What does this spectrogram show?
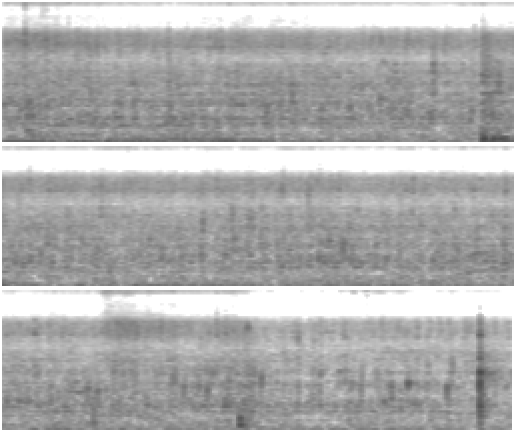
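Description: Chicken and potatoes sizzling steadily in hot oil in a cooking pot, with a faint knock at about three and a half seconds in and again near the end.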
